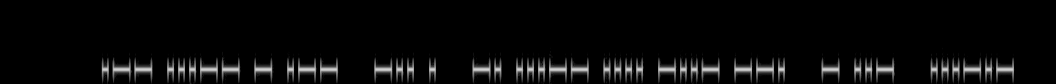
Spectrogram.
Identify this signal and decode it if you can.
Morse code, heard as a keyed tone, about 22 wpm, 700 Hz. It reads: W3TW DE N3HXG TU <SK>
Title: Practice QSO - Exchange 4 - Ending - 22wpm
